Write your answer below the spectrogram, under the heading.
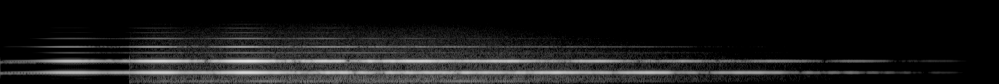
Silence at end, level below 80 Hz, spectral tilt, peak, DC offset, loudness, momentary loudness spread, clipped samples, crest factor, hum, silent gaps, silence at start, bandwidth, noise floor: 1.45 s; -64 dBFS; -5 dB/octave; -2 dBFS; under 0.1%; -16 LUFS; 20 LU; under 0.1%; 16 dB; none; none; 0.3 s; 6.4 kHz; -66 dBFS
